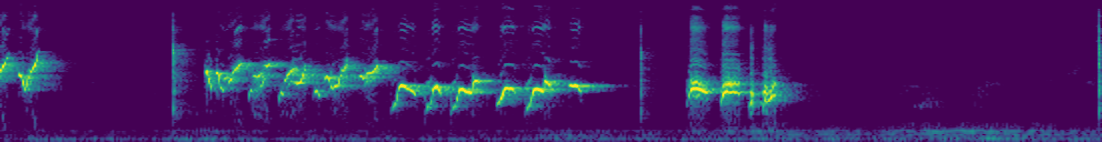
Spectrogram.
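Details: Lure song of a white-rumped shama, meant to get a stressed, silent bird singing again. A loud high note opens, then a string of repeated upslurred whistled phrases, a short pause, and a final rich burst.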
